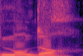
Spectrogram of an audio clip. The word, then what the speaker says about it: Montour: Like, for example, because I'm switching to Montour. You guys have been pronouncing it wrong. It's Montour. You got to go that in your throat.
